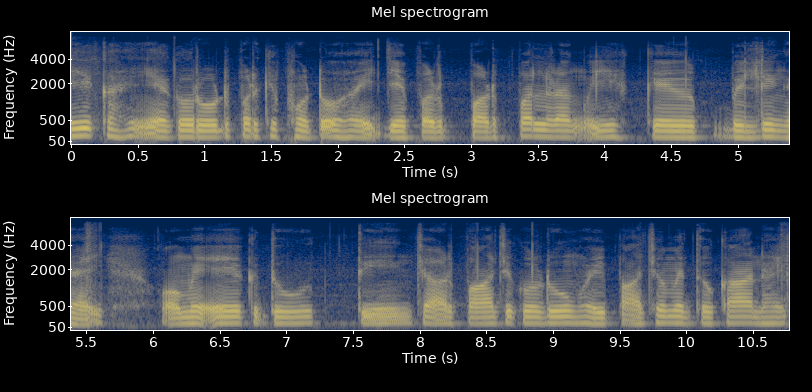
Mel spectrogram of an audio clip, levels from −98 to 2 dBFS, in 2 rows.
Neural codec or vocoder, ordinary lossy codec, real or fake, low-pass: none; none; real; 7.2 kHz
